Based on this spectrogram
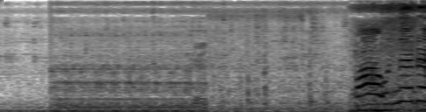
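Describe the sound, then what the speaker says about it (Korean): Boat engine humming as the boat comes off a trailer and heads out of the harbor, a steady low drone with wind noise, then a louder surge near the end. "알레가 트레일러로 보트 내리는 것부터 시작해서 항구에서 배를 끌고 나오는 것까지 하고 있어요"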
